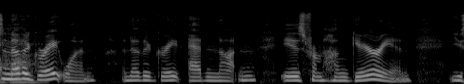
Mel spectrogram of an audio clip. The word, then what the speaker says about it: adynaton: Earlier, we were talking about adynatons.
